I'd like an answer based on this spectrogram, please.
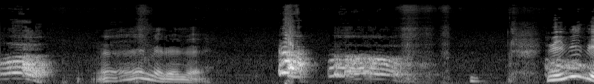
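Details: Pitbull XL and Amstaff XL mix pleading at 7 in the morning to go into the back garden: short arching whines and moans repeated in quick bursts, with a sharp thump and human voice faintly mixed in.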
